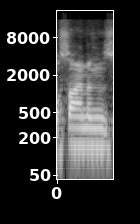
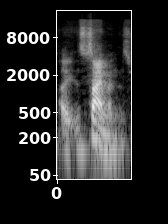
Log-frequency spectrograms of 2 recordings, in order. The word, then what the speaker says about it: Simon: So the latest governor general, Simons, is in trouble. Simons, right? That's how you say it? Simon. Mary Simon.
